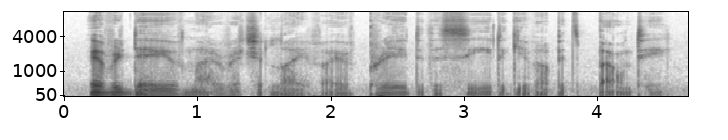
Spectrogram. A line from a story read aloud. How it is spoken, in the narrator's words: he mutters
